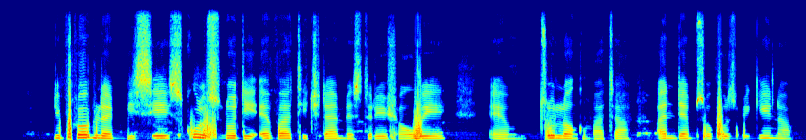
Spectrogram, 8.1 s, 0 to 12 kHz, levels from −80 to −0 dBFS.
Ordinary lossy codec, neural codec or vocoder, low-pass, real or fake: none; none; 10.8 kHz; real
